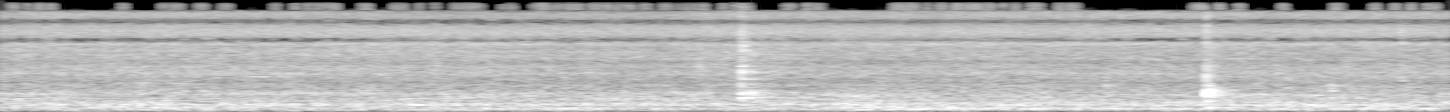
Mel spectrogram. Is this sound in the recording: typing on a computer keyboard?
no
